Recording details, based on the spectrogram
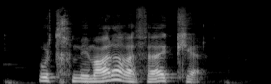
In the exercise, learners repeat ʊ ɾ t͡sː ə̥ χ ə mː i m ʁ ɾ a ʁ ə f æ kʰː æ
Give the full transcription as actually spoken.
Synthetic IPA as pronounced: ʊ ɾ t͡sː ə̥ χ ə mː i m ʁ ɾ a ʁ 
